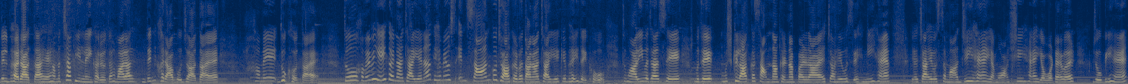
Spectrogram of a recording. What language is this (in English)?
Urdu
